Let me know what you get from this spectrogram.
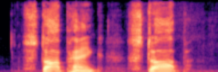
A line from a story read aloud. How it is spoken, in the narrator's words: cried the girl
